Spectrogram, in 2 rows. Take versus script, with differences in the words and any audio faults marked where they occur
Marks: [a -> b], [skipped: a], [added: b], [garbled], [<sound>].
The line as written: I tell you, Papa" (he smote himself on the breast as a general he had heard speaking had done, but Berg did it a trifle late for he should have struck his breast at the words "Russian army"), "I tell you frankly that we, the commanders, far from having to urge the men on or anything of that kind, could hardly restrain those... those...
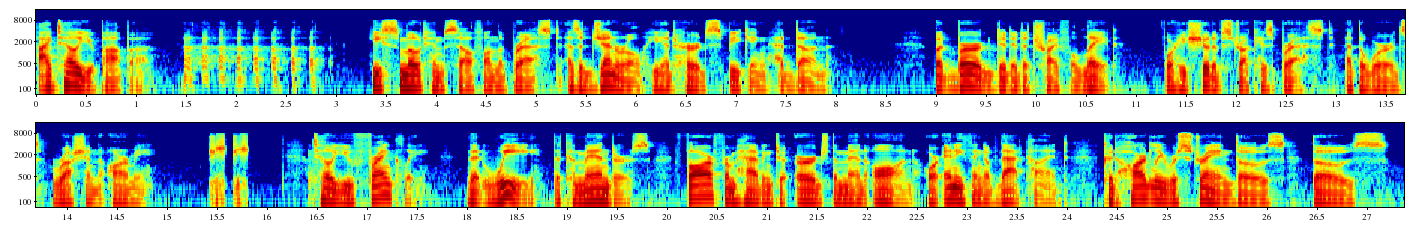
I tell you, Papa" [laugh] (he smote himself on the breast as a general he had heard speaking had done, but Berg did it a trifle late for he should have struck his breast at the words "Russian army"), [skipped: "I] [laugh] tell you frankly that we, the commanders, far from having to urge the men on or anything of that kind, could hardly restrain those... those...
